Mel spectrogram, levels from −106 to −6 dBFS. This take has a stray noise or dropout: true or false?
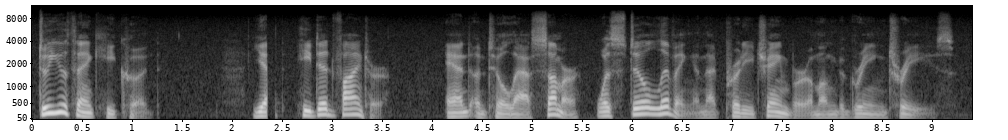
true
